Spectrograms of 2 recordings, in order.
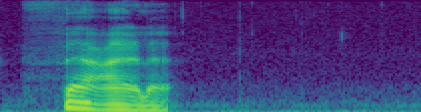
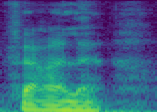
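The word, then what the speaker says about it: فعل: Fa'ala. Donc on entend le Fa, le Ain et le Lam.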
